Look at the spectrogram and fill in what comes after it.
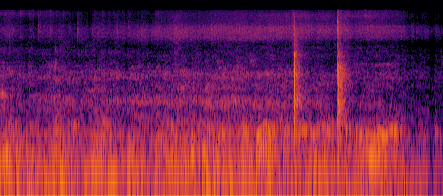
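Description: Steady hiss of a heavy rain downpour, with two sharp clicks about four and a half and five seconds in.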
